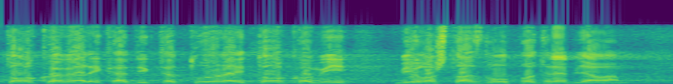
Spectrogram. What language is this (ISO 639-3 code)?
srp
